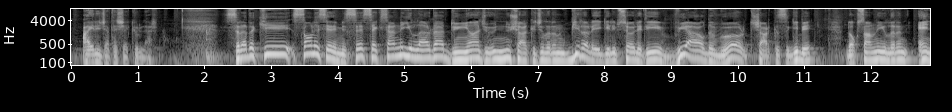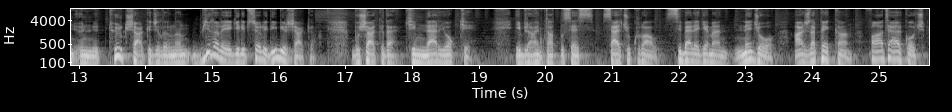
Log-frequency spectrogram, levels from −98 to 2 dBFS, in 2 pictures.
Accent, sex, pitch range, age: native, male, 100-140 Hz, 50-69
